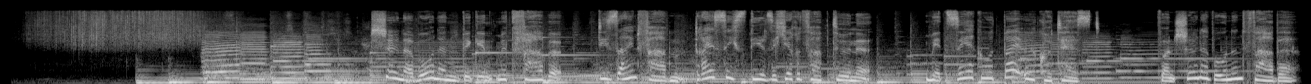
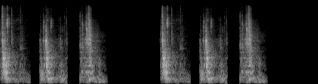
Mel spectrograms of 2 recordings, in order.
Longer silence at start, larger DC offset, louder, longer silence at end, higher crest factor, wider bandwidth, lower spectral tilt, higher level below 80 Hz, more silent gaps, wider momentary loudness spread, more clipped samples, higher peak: first, 0.35 s vs 0 s; neither; first, -15 LUFS vs -24 LUFS; second, 0.15 s vs 0.5 s; second, 10 dB vs 26 dB; second, 13.5 kHz vs 17 kHz; first, -5 dB/octave vs -2 dB/octave; first, -32 dBFS vs -62 dBFS; second, none vs 0.32-0.39 s, 0.70-0.79 s, 1.10-1.60 s, 1.93-1.99 s, 2.30-2.39 s; about the same, 9 LU vs 7 LU; neither; about the same, -4 dBFS vs -2 dBFS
